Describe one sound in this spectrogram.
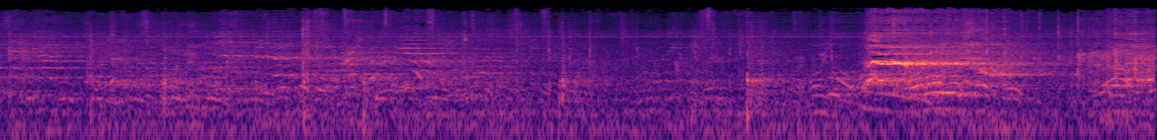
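A tennis ball is hit with a racket with sharp pops that echo in a large hall.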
